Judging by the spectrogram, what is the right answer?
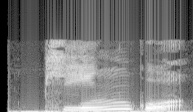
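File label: "ping guo", Mandarin Chinese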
